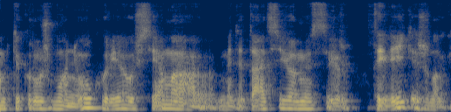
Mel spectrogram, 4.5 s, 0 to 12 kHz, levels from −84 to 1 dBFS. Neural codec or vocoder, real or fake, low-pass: vocoder, 44.1 kHz, 128 mel bands, Pupu-Vocoder; fake; 10.8 kHz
